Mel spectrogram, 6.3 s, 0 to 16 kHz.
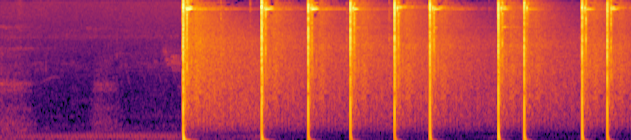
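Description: A .22 LR Ruger Mark IV 22/45 pistol with a Volquartsen compensator fired nine times in quick succession, about two shots a second, starting about two seconds in. Each shot is a sharp crack with a short echoing tail.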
